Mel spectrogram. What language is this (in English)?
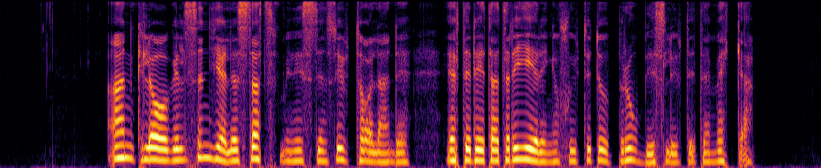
Swedish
